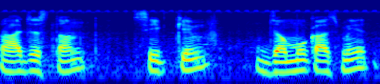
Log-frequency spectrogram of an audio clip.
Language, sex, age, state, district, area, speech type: Telugu, male, 45-60, Andhra Pradesh, Vizianagaram, rural, spontaneous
